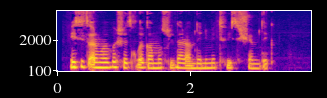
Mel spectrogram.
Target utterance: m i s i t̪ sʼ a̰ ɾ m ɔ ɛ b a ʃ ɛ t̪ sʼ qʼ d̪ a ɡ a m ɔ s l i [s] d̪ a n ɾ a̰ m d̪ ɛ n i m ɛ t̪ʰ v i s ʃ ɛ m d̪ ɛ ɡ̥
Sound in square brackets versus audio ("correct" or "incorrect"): incorrect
